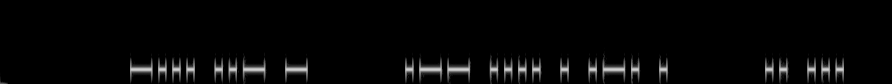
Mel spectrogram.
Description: Morse code, heard as a keyed tone, about 17 wpm, 700 Hz. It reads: BUT WHERE IS
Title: 2x Word-Spacing - Sentences from Top 200 Words - 17wpm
